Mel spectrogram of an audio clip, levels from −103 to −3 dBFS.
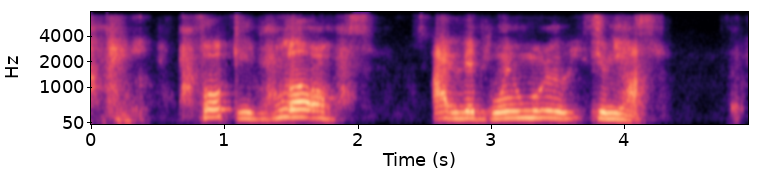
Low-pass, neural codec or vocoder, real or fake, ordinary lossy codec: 7.2 kHz; codec, 24 kHz, 0.9 kbps, WavTokenizer, small release; fake; AAC, 32 kbps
